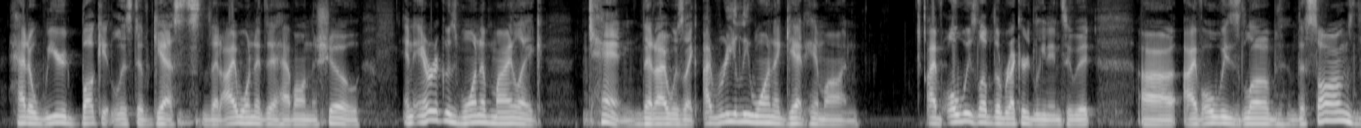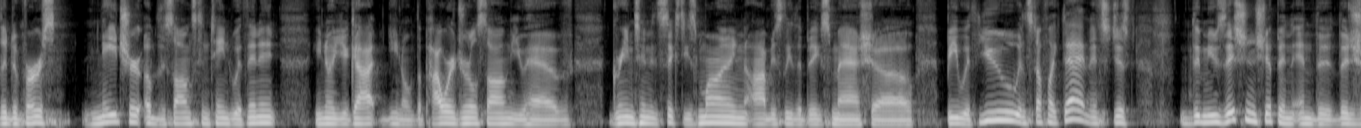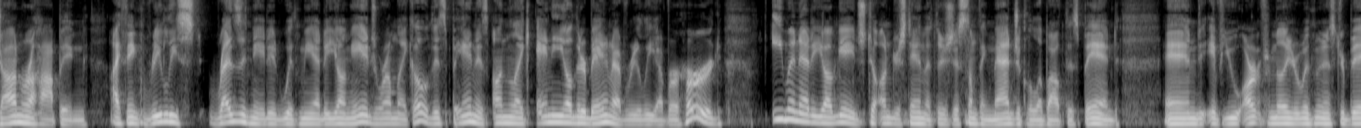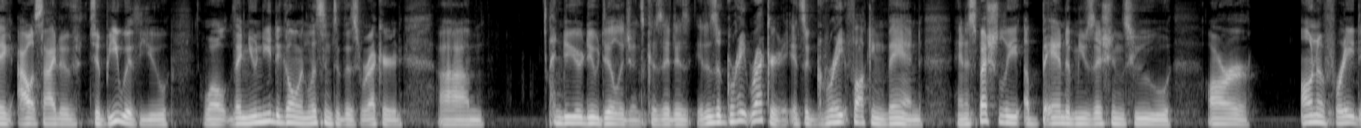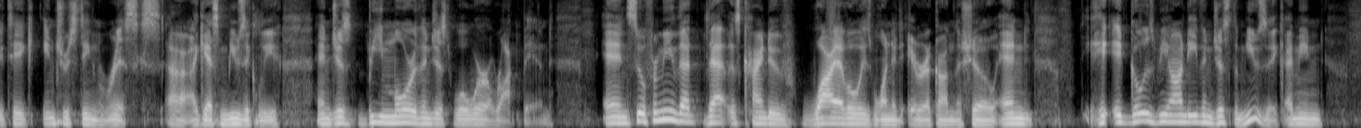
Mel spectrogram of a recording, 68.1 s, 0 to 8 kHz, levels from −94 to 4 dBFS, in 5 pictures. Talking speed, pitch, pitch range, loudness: 205 wpm, 125 Hz, 110-140 Hz, -22 LUFS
